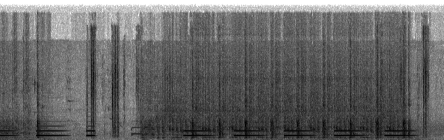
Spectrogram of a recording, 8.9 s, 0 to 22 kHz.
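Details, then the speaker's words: 2003 Ford F350 7.3 liter crank no start: with starting fluid sprayed into the intake tube, repeated cranking bursts bring a brief cough that never catches, showing the engine is starving for fuel. "When we spray starting fluid in this tube, the engine tries to start. So that means this engine is starving from fuel."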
